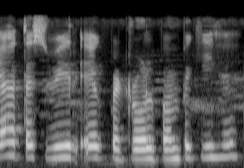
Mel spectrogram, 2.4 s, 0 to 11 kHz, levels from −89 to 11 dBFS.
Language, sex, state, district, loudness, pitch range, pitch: Hindi, female, Uttar Pradesh, Lucknow, -15 LUFS, 200-240 Hz, 225 Hz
